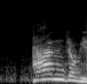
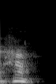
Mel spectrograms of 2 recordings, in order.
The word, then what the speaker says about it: 환족: 환이라고 읽는데 이게 환족입니다. 그런데이 대학 교수 놈들이나 이런 놈들 전부 한이라고 읽어 버려요. 한 한이라고 읽어 버립니다.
